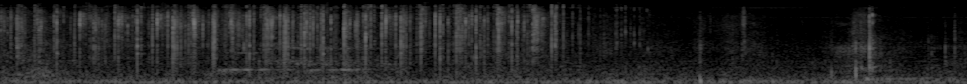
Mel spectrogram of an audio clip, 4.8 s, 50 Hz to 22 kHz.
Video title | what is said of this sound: 12/01/24 - CARNATION CRAFTS, THAT'S CRAFTY & SHEENA DOUGLASS | you need to shake it first yeah you'll hear the ball bearing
